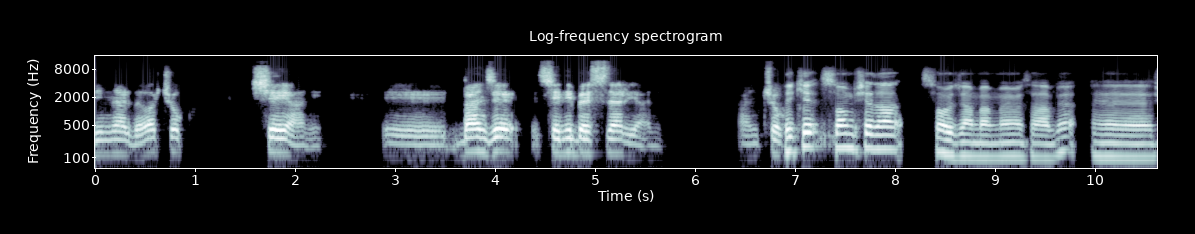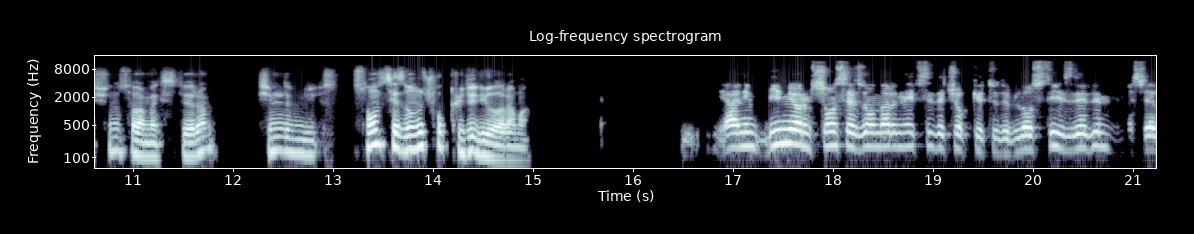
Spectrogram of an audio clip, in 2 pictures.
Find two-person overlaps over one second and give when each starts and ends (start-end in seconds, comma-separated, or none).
none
